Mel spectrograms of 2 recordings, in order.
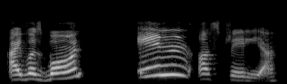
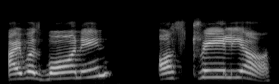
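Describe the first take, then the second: First: The stress falls on the word in. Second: The stress falls on the word Australia. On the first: It was inside the country, not outside it. "That means in Australia, not outside Australia" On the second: It was this country, not another one. "not in New Zealand"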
